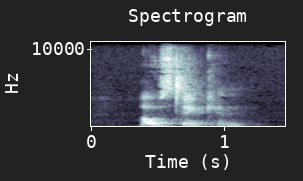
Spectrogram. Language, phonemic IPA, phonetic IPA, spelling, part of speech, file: German, /ˈaʊ̯sˌdɛŋkən/, [ˈʔaʊ̯sˌdɛŋkŋ̍], ausdenken, verb, De-ausdenken.ogg
- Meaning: to come up with, to think up, to make up (a story, a plan, a strategy, lies etc.)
